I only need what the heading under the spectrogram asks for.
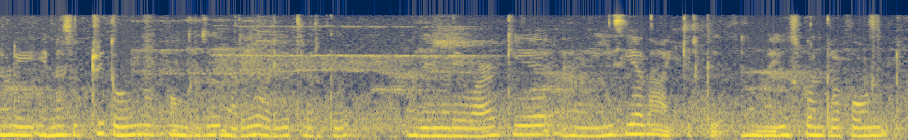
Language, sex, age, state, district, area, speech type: Tamil, female, 30-45, Tamil Nadu, Ariyalur, rural, spontaneous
